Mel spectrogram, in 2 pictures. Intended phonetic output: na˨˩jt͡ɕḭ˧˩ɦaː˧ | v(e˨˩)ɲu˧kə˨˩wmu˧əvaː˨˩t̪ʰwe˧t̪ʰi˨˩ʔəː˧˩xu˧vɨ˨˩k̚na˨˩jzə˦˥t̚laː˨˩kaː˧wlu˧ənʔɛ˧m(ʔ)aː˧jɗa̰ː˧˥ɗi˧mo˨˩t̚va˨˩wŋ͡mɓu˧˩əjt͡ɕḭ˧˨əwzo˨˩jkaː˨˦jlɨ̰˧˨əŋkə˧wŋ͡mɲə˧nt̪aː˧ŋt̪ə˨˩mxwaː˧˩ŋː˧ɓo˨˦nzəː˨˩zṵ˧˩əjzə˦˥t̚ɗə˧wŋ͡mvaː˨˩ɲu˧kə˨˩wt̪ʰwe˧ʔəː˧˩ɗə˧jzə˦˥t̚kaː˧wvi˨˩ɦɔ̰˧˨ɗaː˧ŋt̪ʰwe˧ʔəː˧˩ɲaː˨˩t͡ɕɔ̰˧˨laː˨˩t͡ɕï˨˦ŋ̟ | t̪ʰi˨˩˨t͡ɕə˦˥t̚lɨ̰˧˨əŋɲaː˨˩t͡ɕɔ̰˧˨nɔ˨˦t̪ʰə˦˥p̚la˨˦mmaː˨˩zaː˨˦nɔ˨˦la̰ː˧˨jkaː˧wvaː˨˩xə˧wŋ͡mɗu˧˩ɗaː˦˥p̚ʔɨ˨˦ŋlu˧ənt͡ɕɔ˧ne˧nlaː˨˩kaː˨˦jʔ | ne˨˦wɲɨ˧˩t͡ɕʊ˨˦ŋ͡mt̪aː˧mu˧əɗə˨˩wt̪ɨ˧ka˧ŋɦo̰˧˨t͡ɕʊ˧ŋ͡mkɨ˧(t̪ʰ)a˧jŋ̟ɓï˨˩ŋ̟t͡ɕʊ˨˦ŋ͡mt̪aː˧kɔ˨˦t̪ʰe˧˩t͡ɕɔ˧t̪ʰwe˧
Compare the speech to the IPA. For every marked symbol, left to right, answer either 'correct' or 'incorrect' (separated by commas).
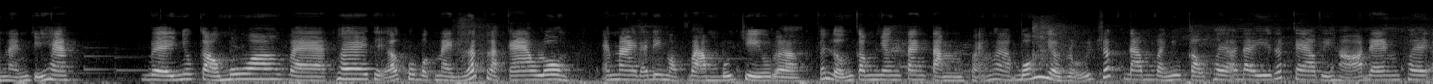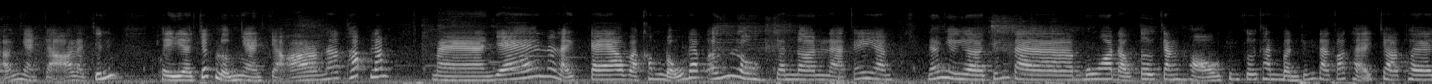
correct, correct, correct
